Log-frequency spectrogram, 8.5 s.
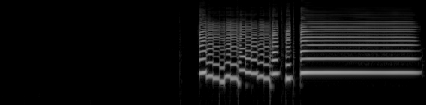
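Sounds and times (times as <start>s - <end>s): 
saxophone: 4.0s - 8.5s.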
